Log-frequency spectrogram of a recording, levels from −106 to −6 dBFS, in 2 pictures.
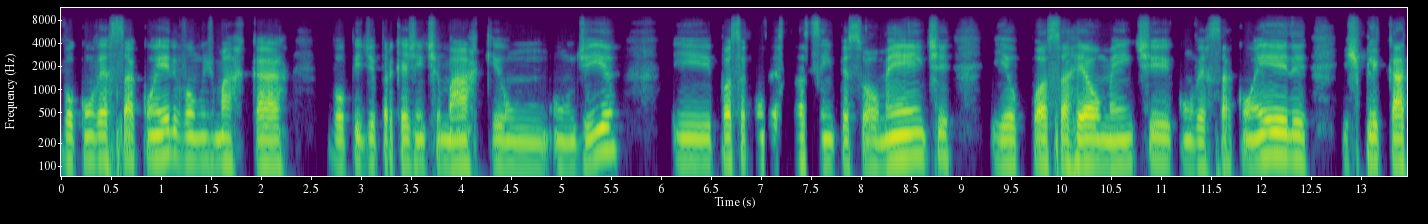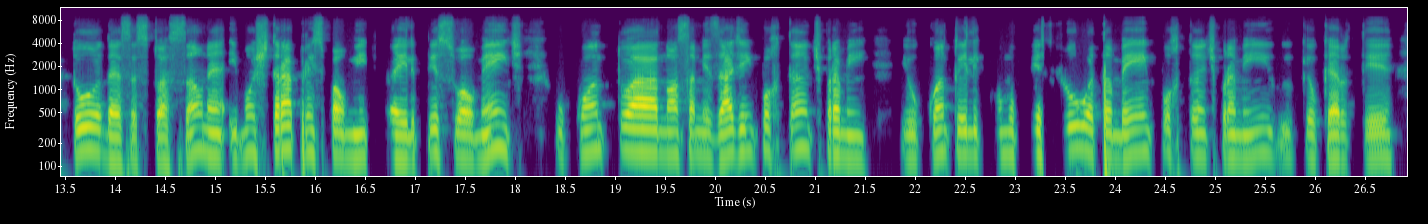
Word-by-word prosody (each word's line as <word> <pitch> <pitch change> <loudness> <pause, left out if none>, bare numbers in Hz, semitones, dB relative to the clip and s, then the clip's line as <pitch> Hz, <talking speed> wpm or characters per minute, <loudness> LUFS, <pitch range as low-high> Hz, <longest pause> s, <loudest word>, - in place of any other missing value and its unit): vou 120 -3 -2
conversar 125 0 -1
com - - -3
ele, 140 +2 +2
vamos 120 -1 -3
marcar 110 -1 -1 0.4
vou 110 0 -3
pedir 115 +1 -6
pra - - -5
que - - -5
a - - +3
gente 110 - -6
marque 115 - -1
um 105 -2 -6
um 105 -1 -6
dia, 150 - 0 0.5
e 115 -1 -3
possa 120 0 0
conversar - - -8
sim 230 -1 -5
pessoalmente, 125 - +1 0.4
e 110 -2 -6
eu 110 -1 0
possa - - +2
realmente 110 +1 +1
conversar 110 +1 -6
com 110 - -2
ele, 130 -1 +4 0.3
explicar 115 -1 +1
toda 155 -3 +4
essa 115 -5 +1
situação, 160 +1 -1
né, 135 -2 +2
e - - -5
mostrar 155 +3 +4
principalmente 130 -4 0 0.2
pra - - +4
ele 125 0 +1
pessoalmente 140 +2 0 0.3
o - - -10
quanto 160 +1 +1
a 150 -1 +11
nossa 140 0 +1
amizade 135 +2 +2
é 155 - 0
importante 160 +2 -4
pra 140 0 +4
mim 125 -3 -4 0.3
e - - -7
o 65 - -4
quanto 145 0 -2
ele 140 -1 -1
como 140 0 -6
pessoa 155 +2 0
também 135 +2 +1
é - - -1
importante 135 -2 -6
pra 130 - 0
mim, 135 +4 -5
e - - -10
o 130 - -16
que - - -13
eu 130 - -3
quero 125 +1 +3
ter 65 +1 -3
130 Hz, 145 wpm, -23 LUFS, 115-145 Hz, 0.5 s, a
